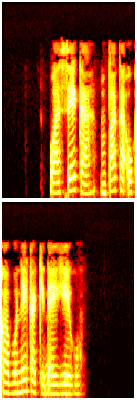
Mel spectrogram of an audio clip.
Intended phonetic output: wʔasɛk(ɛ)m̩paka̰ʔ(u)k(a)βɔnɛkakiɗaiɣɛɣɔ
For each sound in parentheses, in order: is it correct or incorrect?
incorrect: a, correct, correct

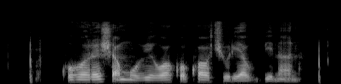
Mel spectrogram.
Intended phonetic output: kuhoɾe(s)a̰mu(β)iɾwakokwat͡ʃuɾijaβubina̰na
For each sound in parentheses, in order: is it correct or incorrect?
incorrect: ʃ, correct

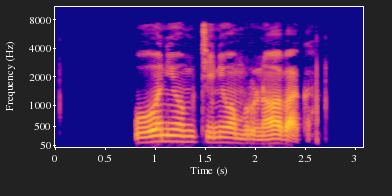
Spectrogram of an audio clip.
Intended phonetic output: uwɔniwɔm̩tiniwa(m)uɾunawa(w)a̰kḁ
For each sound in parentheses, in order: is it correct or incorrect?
correct, incorrect: β

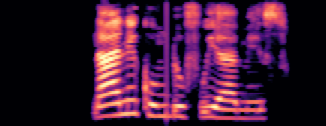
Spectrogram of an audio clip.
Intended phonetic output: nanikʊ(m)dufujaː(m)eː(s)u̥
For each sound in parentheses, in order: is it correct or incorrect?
correct, correct, correct

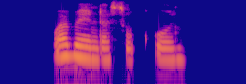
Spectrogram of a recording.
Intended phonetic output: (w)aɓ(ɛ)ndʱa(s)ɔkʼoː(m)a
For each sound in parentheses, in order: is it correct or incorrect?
correct, correct, correct, incorrect: ɲ

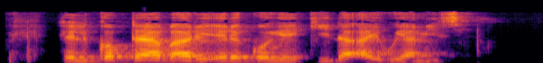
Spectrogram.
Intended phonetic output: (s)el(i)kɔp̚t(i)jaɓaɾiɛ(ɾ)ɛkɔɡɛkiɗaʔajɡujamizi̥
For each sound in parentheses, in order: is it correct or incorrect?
incorrect: h, correct, incorrect: a, correct

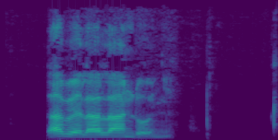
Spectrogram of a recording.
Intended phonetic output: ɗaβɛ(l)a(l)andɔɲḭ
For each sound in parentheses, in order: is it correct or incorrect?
correct, correct

